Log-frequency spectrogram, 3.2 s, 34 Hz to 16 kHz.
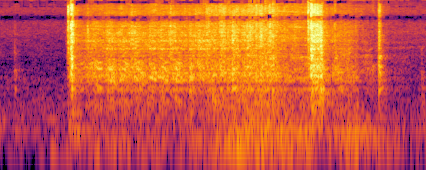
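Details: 1965 Ford Falcon six parked since mid-1990s, points sanded, hot-wired, on poured-in fuel: catches with a sharp burst, runs rough about two seconds, dies; won't stay running, owner suspects clogged fuel pump.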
